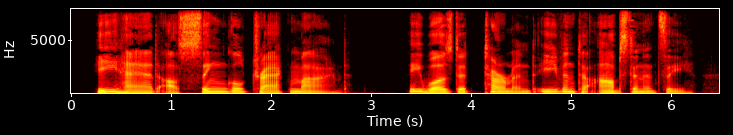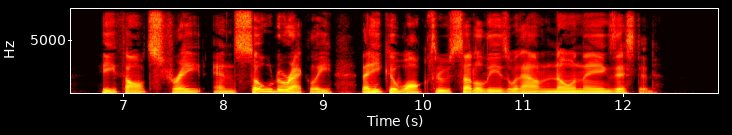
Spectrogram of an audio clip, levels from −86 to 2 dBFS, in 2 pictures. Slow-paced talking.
Yes: slow, 130 wpm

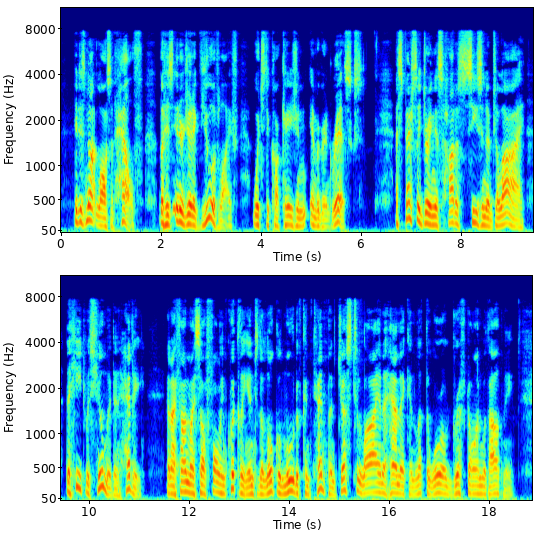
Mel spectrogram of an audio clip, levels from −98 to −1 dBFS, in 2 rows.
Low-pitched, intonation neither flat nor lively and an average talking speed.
Yes: low, 130 Hz; average, 4.6 semitones; average, 180 wpm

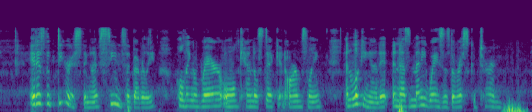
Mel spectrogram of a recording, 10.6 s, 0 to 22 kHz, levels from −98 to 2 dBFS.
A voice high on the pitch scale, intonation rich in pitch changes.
Yes: high, 215 Hz; wide, 6.3 semitones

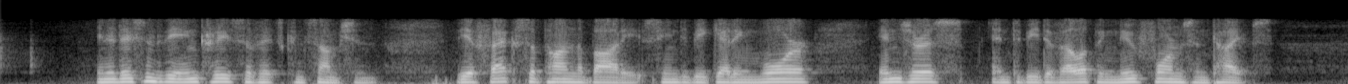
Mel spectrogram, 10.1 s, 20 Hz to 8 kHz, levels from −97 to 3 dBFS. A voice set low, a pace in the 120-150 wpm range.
No: low, 105 Hz; average, 165 wpm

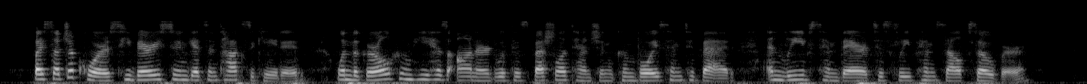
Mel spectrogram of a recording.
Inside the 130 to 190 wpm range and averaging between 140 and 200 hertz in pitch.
Yes: average, 175 wpm; medium, 185 Hz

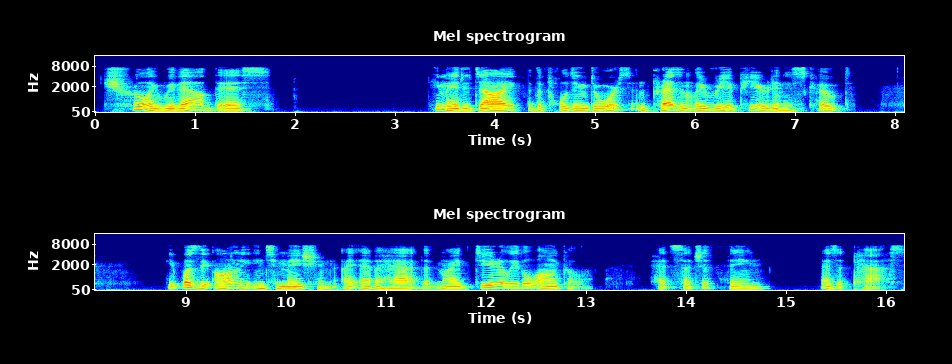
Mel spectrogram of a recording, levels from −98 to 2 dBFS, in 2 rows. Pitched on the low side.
Yes: low, 130 Hz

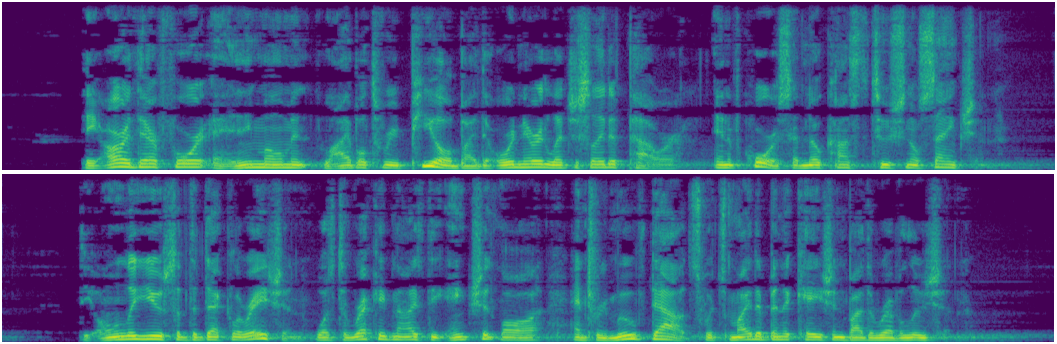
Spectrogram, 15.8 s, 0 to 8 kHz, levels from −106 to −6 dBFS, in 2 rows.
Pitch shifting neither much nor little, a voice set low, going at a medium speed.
Yes: average, 4.1 semitones; low, 130 Hz; average, 170 wpm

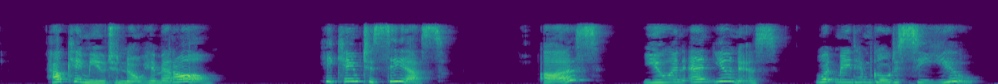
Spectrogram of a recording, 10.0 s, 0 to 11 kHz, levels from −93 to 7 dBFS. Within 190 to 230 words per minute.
No: average, 150 wpm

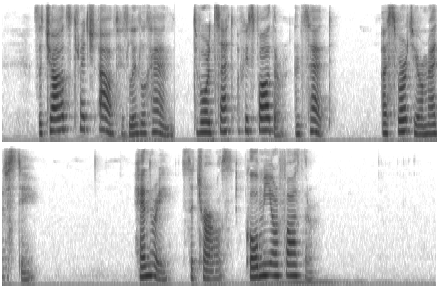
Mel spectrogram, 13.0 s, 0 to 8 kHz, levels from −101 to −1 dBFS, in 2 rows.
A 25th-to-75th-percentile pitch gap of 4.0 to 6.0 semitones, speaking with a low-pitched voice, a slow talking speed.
No: average, 4.9 semitones; high, 220 Hz; slow, 120 wpm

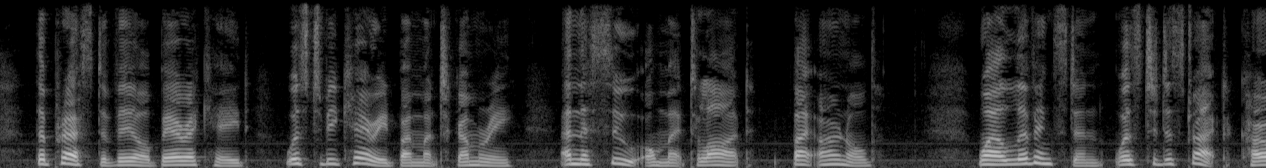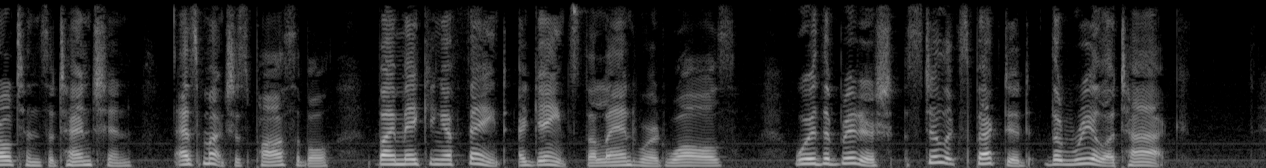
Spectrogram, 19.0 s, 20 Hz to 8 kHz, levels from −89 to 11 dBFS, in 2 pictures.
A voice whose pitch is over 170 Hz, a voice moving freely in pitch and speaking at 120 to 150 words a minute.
Yes: medium, 185 Hz; wide, 6.3 semitones; average, 140 wpm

